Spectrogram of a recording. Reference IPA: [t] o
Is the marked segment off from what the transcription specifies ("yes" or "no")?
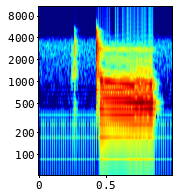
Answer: no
